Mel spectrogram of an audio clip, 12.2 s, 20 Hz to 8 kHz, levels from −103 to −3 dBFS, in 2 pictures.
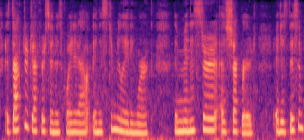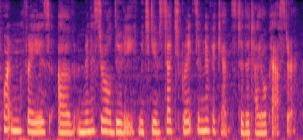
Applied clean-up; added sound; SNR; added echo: none; none; none; none.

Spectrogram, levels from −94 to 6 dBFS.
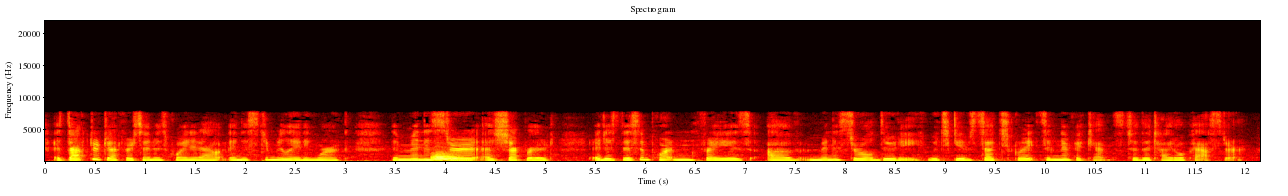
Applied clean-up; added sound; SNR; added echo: none; Brass instrument; -3 dB; none.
